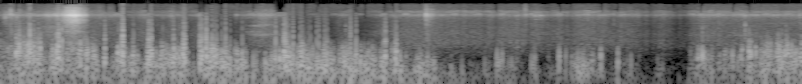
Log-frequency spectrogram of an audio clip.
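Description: Wind buffeting the camera's microphone in gusts. It eases off for a couple of seconds past the middle and picks up again near the end.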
